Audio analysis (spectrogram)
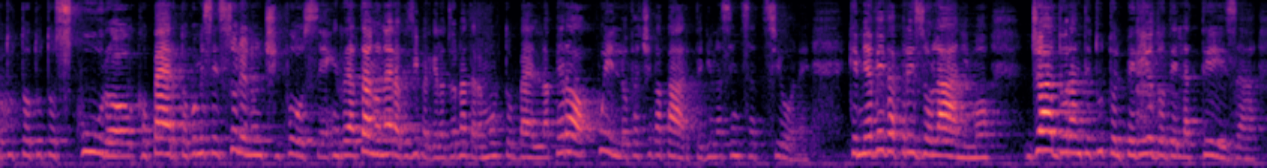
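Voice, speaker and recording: A woman's voice: fairly high pitch, a bit bright, natural voice. An actress playing a troubled former partisan woman, giving introspective, conversational testimony in a theatrical monologue. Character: reflective, troubled former female partisan remembering her attack. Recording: echoey room with background noise.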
